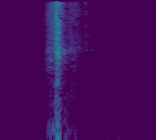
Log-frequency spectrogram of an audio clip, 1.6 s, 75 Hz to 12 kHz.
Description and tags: Pile of broken glass gathered in a felt cloth and shaken. Close miked with Rode NT-5s in X-Y configuration. Trimmed, DC removed, and normalized to -6 db.
broken, glass, shuffle, shake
